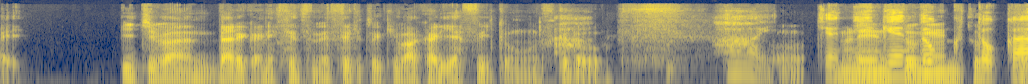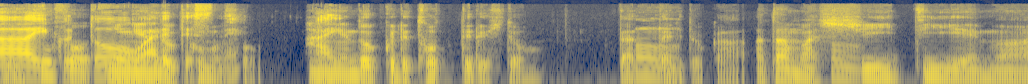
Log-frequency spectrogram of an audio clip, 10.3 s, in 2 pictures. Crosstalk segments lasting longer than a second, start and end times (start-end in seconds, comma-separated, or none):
3.9-6.9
